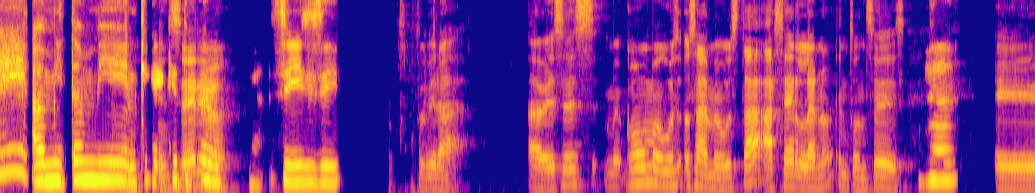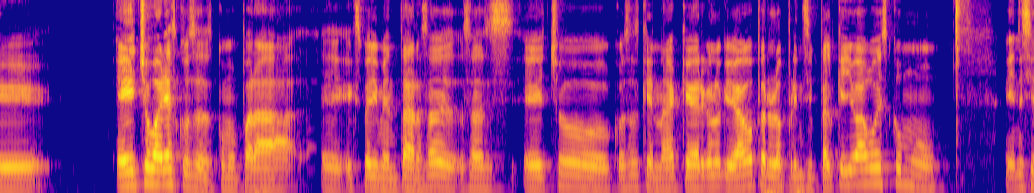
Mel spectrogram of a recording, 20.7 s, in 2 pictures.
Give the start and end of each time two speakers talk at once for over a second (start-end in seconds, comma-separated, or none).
0.9-2.3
